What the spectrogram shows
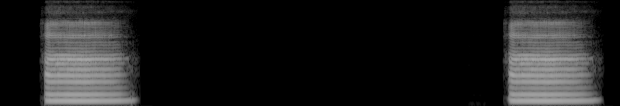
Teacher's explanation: characteristics of these four tones flatten ah its pronunciation is flat the voice is in the highest position with no change from beginning to end · Pay attention to the pronunciation from medium to high. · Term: Rising tone, Flat tone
